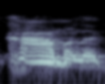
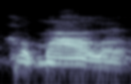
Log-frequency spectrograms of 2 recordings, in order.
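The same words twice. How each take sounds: First: The name begins like 'comma', then 'la'. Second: The name does not begin like 'comma'. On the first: The speaker calls it right. "think of a comma and then la on the end" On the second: The speaker calls it wrong. "it's not Kamala"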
